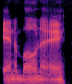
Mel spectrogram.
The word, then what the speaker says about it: anemone: It's pronounced anemone. That's how you say it.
